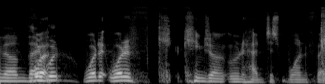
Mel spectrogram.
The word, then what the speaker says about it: Kim Jong Un: What if Kim Jong Un had just one favorite? King Jong Un. That was just a mispronunciation.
